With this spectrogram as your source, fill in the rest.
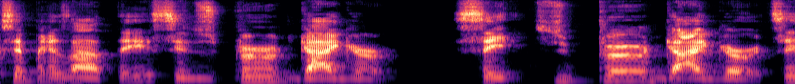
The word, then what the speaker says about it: Giger: Fait que c'est du typique HR Geiger, ou je sais pas si c'est JG ou Geiger, qu'on prononce, là. Giger. Giger, il est allemand. C'est un allemand, c'est Giger.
